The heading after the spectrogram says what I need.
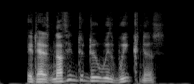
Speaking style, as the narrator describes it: said Professor Lupin sharply

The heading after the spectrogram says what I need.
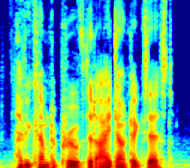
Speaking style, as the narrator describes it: Chronicler laughed nervously

